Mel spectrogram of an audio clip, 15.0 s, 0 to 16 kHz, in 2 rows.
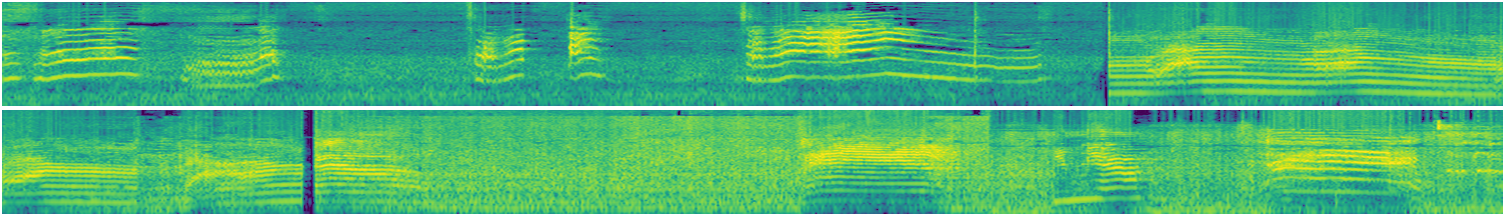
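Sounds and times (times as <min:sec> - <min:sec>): cat meowing: 0:00.0 - 0:01.5, 0:02.3 - 0:03.1, 0:03.7 - 0:09.7, 0:11.5 - 0:12.4, 0:13.8 - 0:14.7
loud steady noise: 0:07.1 - 0:15.0.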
